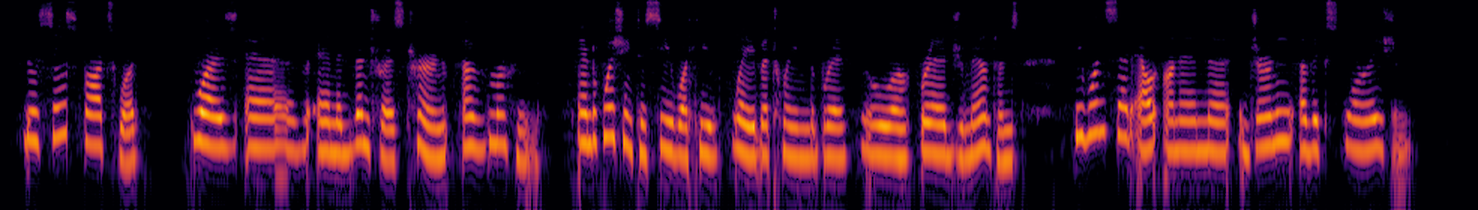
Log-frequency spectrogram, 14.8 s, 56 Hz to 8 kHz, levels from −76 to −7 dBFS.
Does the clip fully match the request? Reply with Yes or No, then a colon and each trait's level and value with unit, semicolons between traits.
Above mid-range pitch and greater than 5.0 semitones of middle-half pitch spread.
No: high, 230 Hz; average, 4.0 semitones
